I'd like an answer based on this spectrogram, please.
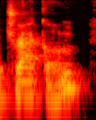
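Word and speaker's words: drakon: I said darkon, but it's really a dracon because a serpent, right?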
